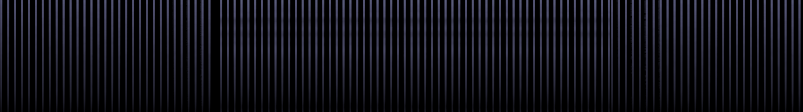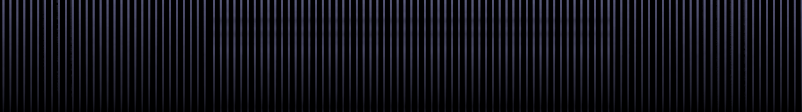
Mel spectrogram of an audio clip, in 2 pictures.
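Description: Reference Dirac impulse test signal: a rapid, evenly spaced train of sharp clicks at a steady level.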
